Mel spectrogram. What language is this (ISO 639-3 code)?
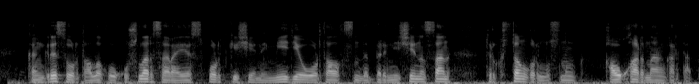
kaz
